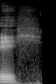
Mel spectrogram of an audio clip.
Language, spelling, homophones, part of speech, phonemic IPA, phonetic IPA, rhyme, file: German, ich, Ich, pronoun, /ɪç/, [ʔɪç], -ɪç, De-ich.ogg
- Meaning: I (first person singular nominative (subject) pronoun)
